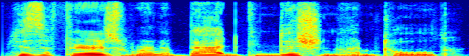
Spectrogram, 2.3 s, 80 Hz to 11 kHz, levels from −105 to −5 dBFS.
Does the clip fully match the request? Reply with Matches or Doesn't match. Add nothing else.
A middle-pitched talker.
Matches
